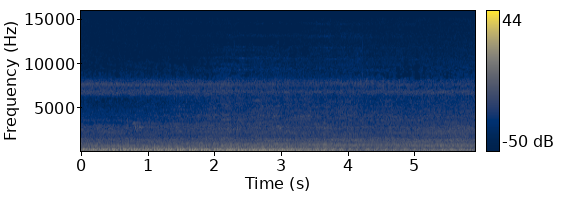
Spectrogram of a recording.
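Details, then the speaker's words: Ford Mustang Shelby GT500 V8, warmed up, a pull after replacing intercooler pump and pump harness: loud steady exhaust roar with constant high supercharger whine; normal boost restored after two years without it. "Finally running correctly. Finally going into boost now. It just feels so good to first of all hear my car correctly and hear the supercharger again."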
